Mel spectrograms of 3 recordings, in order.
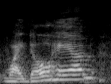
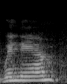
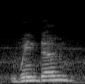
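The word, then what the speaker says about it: Wyndham: Wido Widhham. Why? Why does it Why is it giving me Wyoming vibes? It's pronounced Windam. Windom.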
